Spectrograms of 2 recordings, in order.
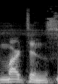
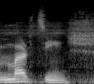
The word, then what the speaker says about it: Martins: bem o nome dela ou é tipo Martins? Martins, provavelmente é Martins. Yeah. Mas todos os nossos ouvintes vão saber que é Martins.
